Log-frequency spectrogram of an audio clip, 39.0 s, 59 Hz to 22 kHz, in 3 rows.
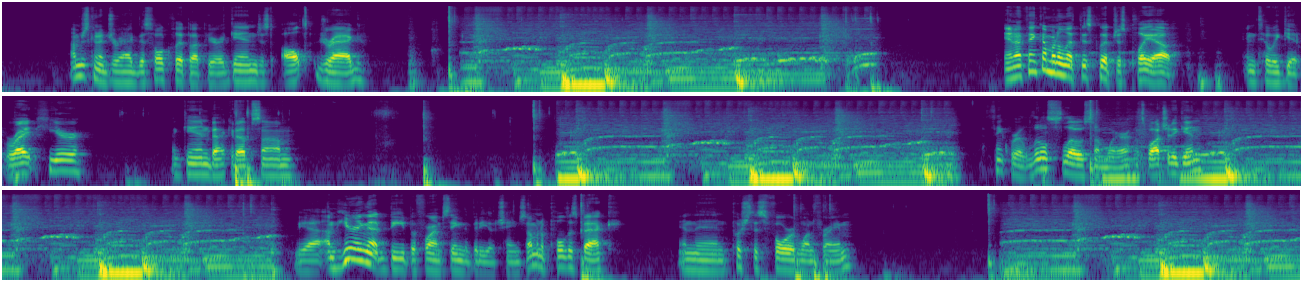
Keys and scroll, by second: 4.8 space, 8.8 space, 9.1 h, 14.6 a, 15.6 Left, 15.8 g, 16.1 a, 17.6 Delete, 18.7 space, 22.5 space, 24.2 space, 28.8 space, 32.1 ,, 34.2 KP_Add, 34.5 KP_1, 34.5 Return, 35.1 a, 36.2 space.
